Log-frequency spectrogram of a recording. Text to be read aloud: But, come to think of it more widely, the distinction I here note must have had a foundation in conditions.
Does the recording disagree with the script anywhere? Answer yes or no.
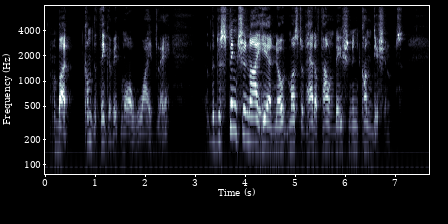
no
